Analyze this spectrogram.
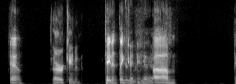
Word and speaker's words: Kanan: to see a young the guy from Rebels, Kaon. Kaon? Or Kanan.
